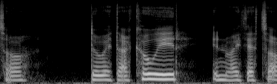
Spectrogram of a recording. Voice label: "cywir", Welsh

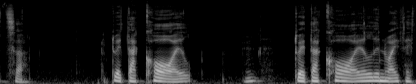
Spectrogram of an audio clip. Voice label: "coel", Welsh

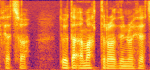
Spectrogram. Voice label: "ymadrodd", Welsh

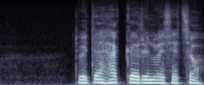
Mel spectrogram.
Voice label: "hagr", Welsh

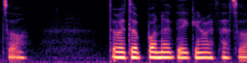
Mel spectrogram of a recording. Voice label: "boneddig", Welsh

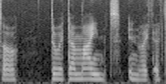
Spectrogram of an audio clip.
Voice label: "maint", Welsh

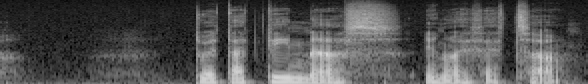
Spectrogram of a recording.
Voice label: "dinas", Welsh

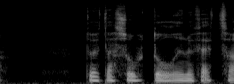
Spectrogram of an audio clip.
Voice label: "sawdl", Welsh

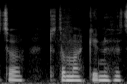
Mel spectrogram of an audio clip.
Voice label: "magu", Welsh

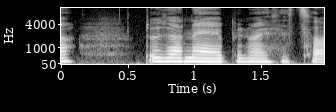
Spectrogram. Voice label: "neb", Welsh

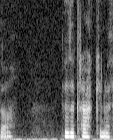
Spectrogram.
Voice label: "crac", Welsh

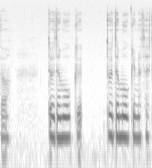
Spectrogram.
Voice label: "mwg", Welsh

